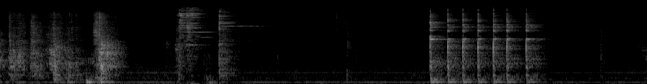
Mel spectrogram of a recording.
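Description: A metal fork clinking rapidly against a glass mixing bowl: a quick run of light ringing strikes lasting about a second, past the middle, as margarine is worked into flour. Before it come a few soft knocks and rustles of handling a plastic margarine tub.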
